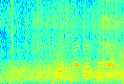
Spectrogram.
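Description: Poolside crowd hubbub: spectators talking and calling out, with scattered high-pitched shouts in the second half, over the splashing of swimmers racing butterfly.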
